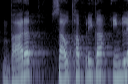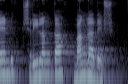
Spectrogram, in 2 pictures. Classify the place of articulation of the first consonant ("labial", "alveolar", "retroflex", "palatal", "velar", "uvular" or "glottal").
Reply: labial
